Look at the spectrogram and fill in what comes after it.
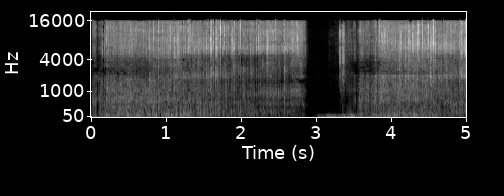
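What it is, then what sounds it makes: Himalayan salt block. Long pointed nails of both hands tap and scratch the top of a large, flat, solid slab of Himalayan salt lying on fur. The result is a dense, gritty, crackling scrape with a bright hiss, broken by a brief pause of silence near the three-second mark before the fast scratching resumes.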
